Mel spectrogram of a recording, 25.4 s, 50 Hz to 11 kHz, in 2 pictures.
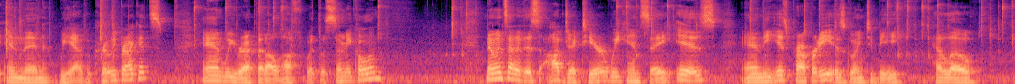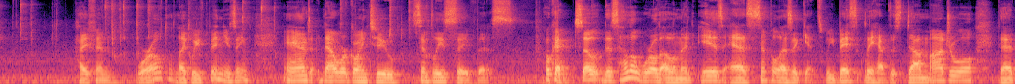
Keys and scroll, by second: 17.9 super+s, 19.3 super+w.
